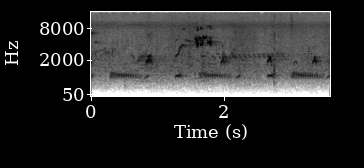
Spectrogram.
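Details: European bee-eater (Merops apiaster), a passage migrant in Kenya, gives short, rolling, liquid 'prruip' calls several times, over low buzzy pulsed trills and a few high thin chirps from other callers.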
